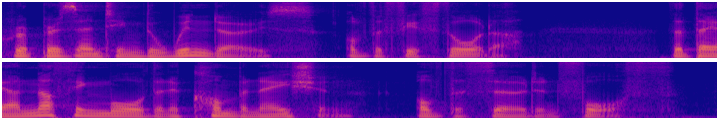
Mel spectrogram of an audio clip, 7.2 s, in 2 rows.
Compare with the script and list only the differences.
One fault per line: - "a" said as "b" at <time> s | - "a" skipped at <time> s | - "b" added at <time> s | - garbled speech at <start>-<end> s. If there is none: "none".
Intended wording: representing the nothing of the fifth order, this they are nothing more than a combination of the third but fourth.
- "nothing" said as "windows" at 0.8 s
- "this" said as "that" at 3.3 s
- "but" said as "and" at 6.2 s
